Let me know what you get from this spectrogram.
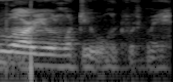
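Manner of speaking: loud, rough, gruff tough-guy thug voice. Narrating a scene, speaker voices a thug who looks at the listener: gruff thug voice. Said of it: "in a gruff voice you hear".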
